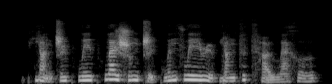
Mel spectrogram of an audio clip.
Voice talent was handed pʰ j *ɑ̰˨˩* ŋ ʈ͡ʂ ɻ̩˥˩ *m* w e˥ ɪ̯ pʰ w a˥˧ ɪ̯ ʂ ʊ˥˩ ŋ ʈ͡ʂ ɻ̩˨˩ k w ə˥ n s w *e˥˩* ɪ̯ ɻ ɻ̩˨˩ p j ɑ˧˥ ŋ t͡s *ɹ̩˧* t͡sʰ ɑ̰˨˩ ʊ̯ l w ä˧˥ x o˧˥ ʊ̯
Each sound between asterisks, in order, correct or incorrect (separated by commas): correct, incorrect, incorrect, correct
